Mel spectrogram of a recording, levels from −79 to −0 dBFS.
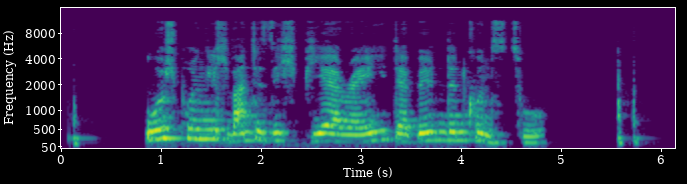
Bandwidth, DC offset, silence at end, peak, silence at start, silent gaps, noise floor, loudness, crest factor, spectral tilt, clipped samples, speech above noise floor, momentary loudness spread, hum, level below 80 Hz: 11.5 kHz; under 0.1%; 0.35 s; -2 dBFS; 0.1 s; none; -87 dBFS; -15 LUFS; 14 dB; -5 dB/octave; under 0.1%; 73 dB; 16 LU; none; -62 dBFS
